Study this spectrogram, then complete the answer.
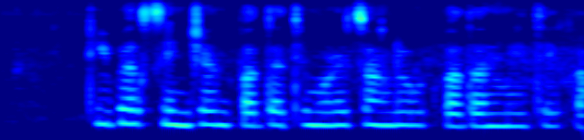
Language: Marathi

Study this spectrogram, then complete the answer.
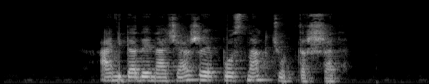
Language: Mari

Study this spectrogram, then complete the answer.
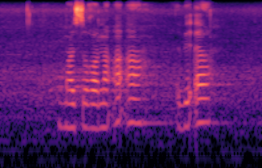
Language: Northern Sotho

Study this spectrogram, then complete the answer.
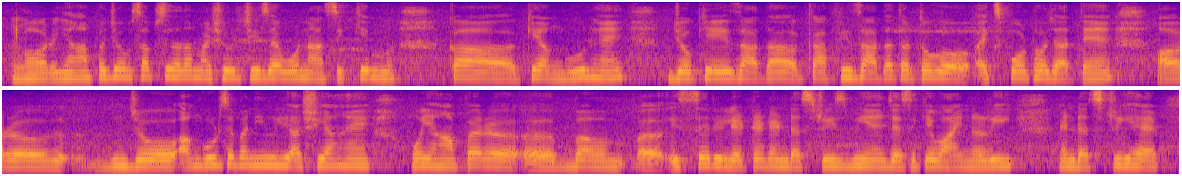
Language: Urdu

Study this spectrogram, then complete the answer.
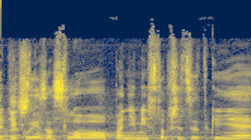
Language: Czech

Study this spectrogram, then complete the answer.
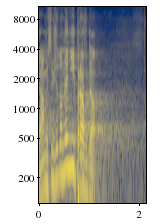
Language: Czech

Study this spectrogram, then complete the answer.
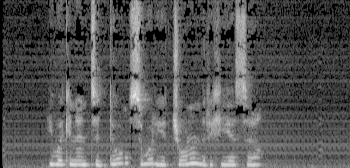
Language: Kabyle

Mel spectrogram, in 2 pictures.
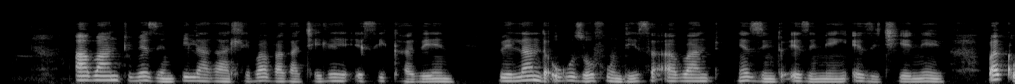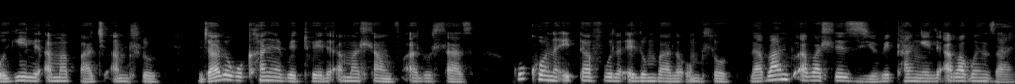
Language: North Ndebele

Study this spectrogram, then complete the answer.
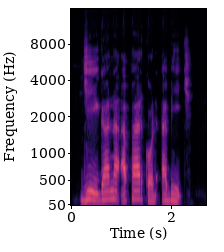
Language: Luo (Kenya and Tanzania)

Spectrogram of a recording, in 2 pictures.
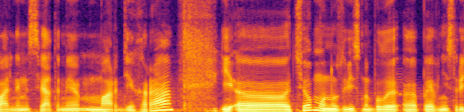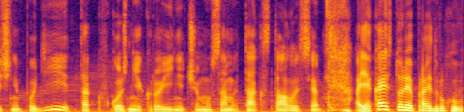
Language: Ukrainian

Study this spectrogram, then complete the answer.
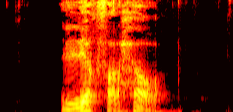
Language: Kabyle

